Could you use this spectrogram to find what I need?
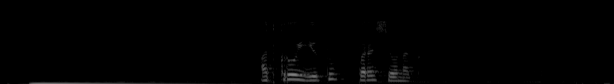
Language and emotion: Russian, neutral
